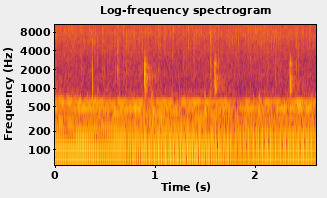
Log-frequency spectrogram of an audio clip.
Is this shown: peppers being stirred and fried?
yes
